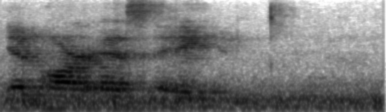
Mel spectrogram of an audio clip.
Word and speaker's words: MRSA: Which are the acronym MRSA, M-R-S-A. You pronounce this MRSA.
